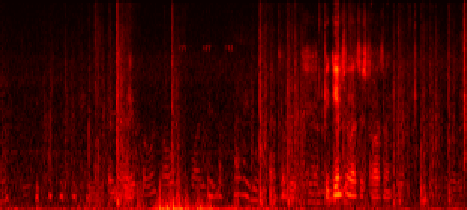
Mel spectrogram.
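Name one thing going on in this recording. Footsteps thud quickly on grass as soldiers run.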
